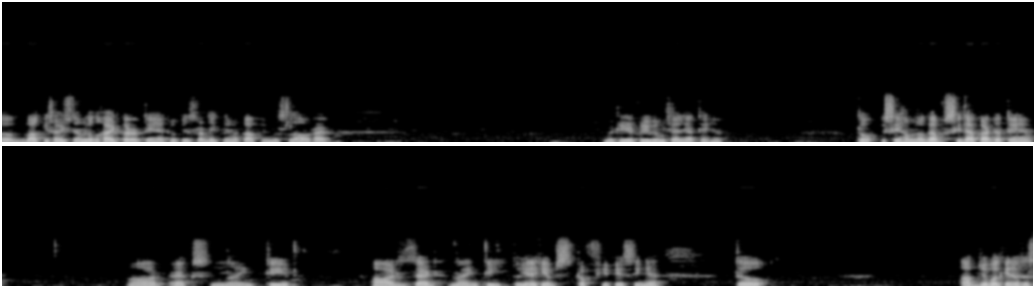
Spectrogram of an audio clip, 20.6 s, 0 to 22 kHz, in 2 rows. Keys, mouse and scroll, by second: 0.7-1.7 scroll up 3, 1.7 click, 2.1 click, 2.6 click, 3.0 click, 4.7 z, 7.1-7.7 scroll up 4, 7.7-9.6 scroll up 4, 10.1 click, 11.2 r, 19.9 click.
